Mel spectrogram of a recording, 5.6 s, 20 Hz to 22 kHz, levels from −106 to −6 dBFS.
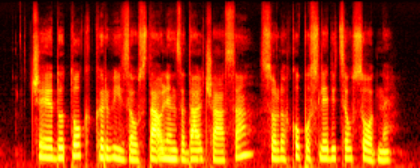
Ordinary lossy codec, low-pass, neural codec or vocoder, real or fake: none; none; vocoder, 44.1 kHz, 128 mel bands, Pupu-Vocoder; fake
